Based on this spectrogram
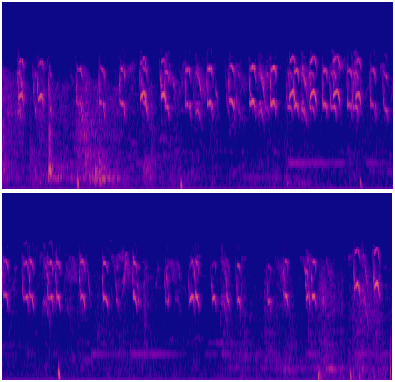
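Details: Black francolin call from India, used to lure and trap francolins: a fast, steady run of short, sharp squawking notes, about four every second, with faint low hum beneath.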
